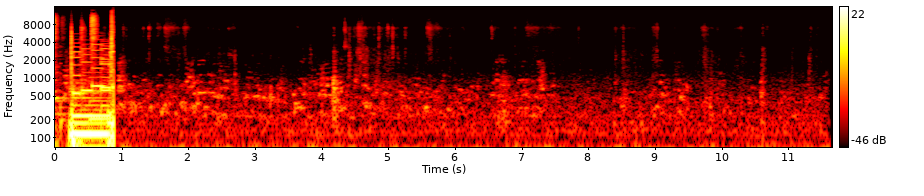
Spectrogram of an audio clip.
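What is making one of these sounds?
Paper rustles and crinkles against a wall board.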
